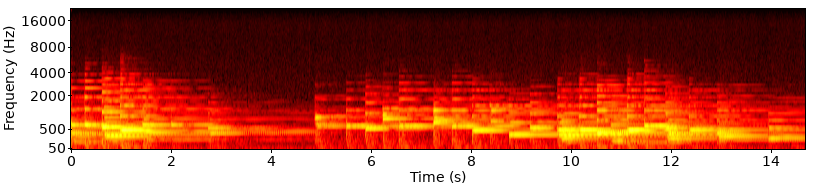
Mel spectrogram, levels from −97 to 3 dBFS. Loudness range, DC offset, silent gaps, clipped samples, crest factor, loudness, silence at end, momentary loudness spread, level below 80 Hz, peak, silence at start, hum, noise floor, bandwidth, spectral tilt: 12 LU; under 0.1%; none; under 0.1%; 16 dB; -28 LUFS; 0 s; 15 LU; -62 dBFS; -12 dBFS; 0 s; none; -50 dBFS; 5.8 kHz; -7.5 dB/octave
